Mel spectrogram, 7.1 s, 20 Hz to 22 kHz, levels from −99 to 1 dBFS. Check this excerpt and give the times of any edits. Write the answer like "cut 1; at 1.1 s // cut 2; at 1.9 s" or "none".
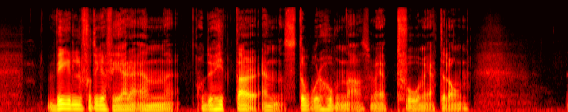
cut 1; at 2.3 s

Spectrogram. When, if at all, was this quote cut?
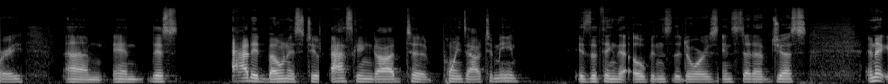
cut 1; at 1.4 s // cut 2; at 3.2 s // cut 3; at 4.0 s // cut 4; at 4.6 s // cut 5; at 5.7 s // cut 6; at 7.2 s

